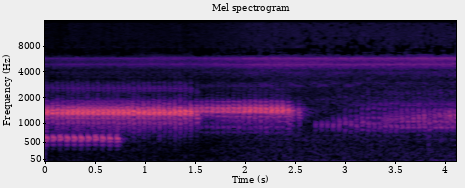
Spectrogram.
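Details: Sapos, rãs and pererecas — toads, frogs and tree frogs — calling in nature: fast pulsed trills overlap, a lower rattling trill dropping out early while a higher buzzing trill continues, then a softer trill, with a steady high insect hum behind.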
